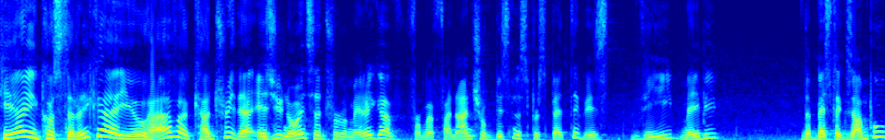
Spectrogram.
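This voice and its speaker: A high-pitched man with an Italian accent, very wide pitch swings, and a moderate pace. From Italy. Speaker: film studies professor. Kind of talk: lecture. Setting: lecture hall with audience. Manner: halting.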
